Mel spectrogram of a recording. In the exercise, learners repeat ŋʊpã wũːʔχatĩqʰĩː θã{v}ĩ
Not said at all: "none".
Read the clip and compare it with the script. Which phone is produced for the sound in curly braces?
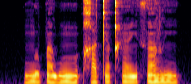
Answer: v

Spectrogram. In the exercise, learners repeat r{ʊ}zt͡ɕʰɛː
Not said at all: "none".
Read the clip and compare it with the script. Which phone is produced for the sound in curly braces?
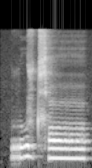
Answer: u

